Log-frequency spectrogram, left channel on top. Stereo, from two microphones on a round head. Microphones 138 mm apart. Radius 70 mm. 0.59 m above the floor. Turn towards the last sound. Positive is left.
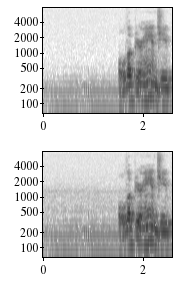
turn(degrees=-30)  # may be behind; listen again after turning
